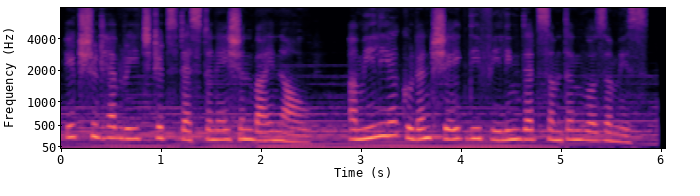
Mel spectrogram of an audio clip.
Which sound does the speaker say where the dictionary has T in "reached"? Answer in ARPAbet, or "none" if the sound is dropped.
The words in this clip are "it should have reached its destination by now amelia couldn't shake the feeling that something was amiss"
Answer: T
